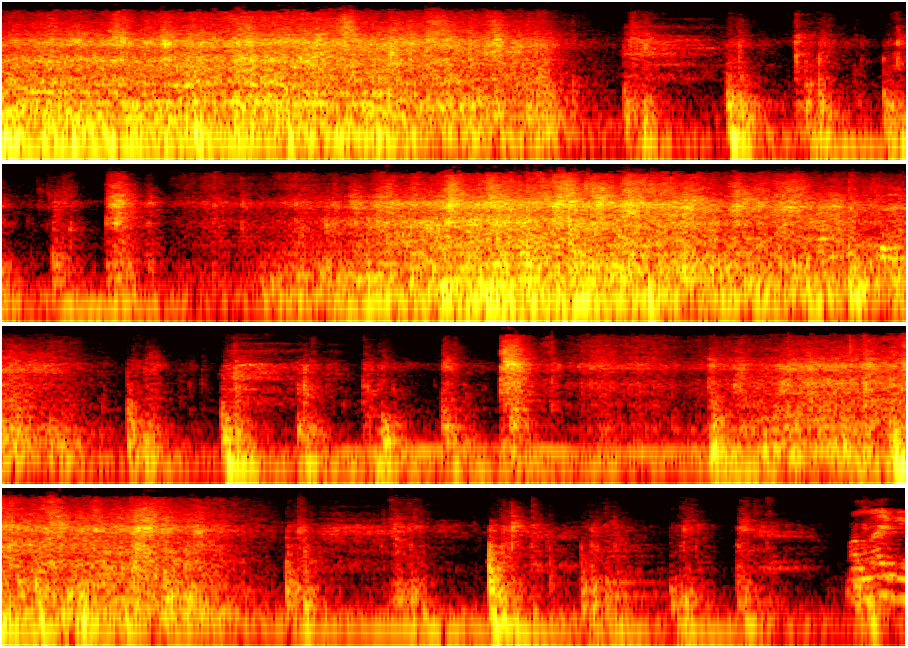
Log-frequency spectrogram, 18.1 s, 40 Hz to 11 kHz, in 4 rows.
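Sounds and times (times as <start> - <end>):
heavy bag scraping across floor: 0.0 - 3.5, 5.3 - 10.4, 11.5 - 15.6.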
